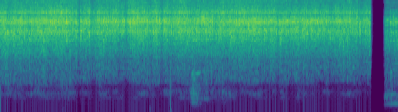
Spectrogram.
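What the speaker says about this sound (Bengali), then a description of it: "একটা কাটাই দিয়ে দিলে সিমটা ভালো করে নেড়ে ছেড়ে ভেজে নিই।" Flat beans fry in oil in a pan with a dense, continuous sizzle, broken by a few sharp knocks of a spatula stirring against the pan and a brief dropout near the end.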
